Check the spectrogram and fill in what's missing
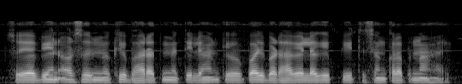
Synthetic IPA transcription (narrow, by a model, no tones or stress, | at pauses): səjabiːnɔːɾsəmukʰibʱaːɾət̪mẽt̪ɪleɦənkeʊpəd͡ʒbəɽ̤aːweləɡipiːt̪sə̃ŋkəlpnaɦɛ̰ː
